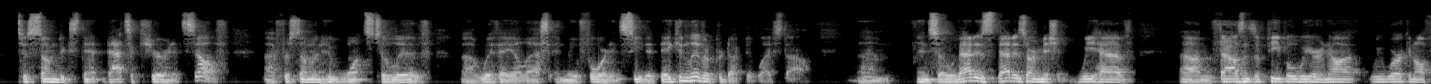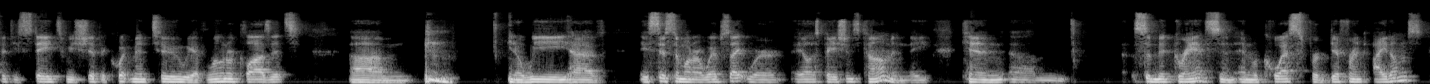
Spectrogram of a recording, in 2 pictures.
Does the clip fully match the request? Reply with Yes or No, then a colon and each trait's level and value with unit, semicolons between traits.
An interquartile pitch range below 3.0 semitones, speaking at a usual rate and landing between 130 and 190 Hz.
No: narrow, 2.6 semitones; average, 185 wpm; low, 115 Hz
